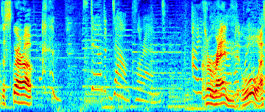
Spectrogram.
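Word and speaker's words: Clorinde: time I've had to square up and down clarende oh that's how you pronounce the name I refuse to pronounce it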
